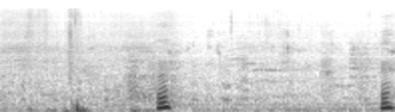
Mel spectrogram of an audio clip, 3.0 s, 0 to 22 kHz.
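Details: A six-month-old Rottweiler at play outside in fine weather, February 2021, gives two loud, low, clipped barks about one and a half seconds apart, while a man calls to it between them.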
